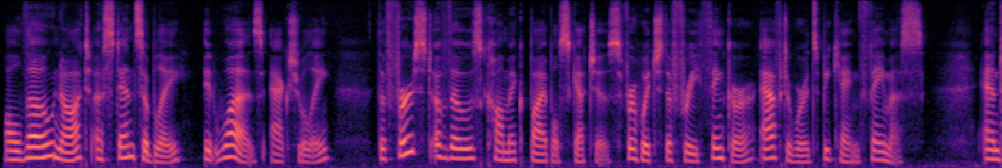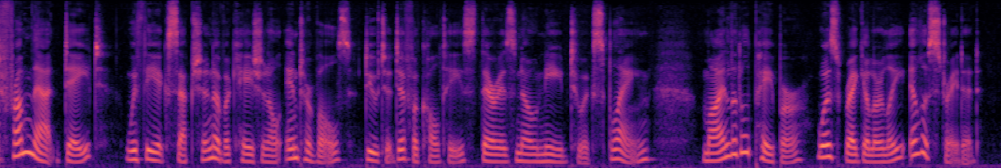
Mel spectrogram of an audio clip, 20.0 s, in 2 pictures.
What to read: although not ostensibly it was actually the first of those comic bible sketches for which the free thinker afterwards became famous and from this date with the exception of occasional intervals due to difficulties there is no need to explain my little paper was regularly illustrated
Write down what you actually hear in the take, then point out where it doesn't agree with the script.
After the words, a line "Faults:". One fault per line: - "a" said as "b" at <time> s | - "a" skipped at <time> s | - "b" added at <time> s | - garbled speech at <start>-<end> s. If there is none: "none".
although not ostensibly it was actually the first of those comic bible sketches for which the free thinker afterwards became famous and from that date with the exception of occasional intervals due to difficulties there is no need to explain my little paper was regularly illustrated
Faults:
- "this" said as "that" at 10.3 s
